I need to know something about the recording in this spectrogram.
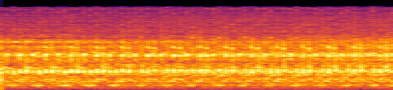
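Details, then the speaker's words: Diesel at normal operating temperature after a stuck glow plug was partly extracted and everything refitted; glow-plug warning light had prompted fault finding. Steady even idle chuff with regular light tick each cycle; owner doesn't understand the odd engine noise, cause unclear. "je comprends pas le bruit moteur il y a une sortie bizarre c'est normal"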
